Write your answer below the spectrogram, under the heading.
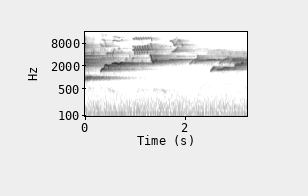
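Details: Spring evening song of a Eurasian blackbird, one of two in a beech tree beside a lake: long gliding whistled notes slurring up and down, with higher twittered flourishes over the top.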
